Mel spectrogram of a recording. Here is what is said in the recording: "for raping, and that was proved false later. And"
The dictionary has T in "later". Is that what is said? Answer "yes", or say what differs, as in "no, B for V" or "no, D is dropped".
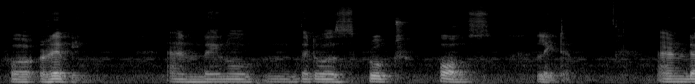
yes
